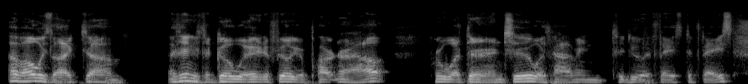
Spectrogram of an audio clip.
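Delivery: lightly mimicked slow, serious man's line read; slow, serious Craig. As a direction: drag it out slow and earnest, a touch creepy. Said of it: "he got really slow. He got really slow with it and serious".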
